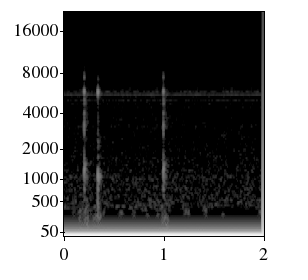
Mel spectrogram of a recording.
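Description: Computer mouse button clicking while an on-screen text box is moved into place: three short clicks, two in quick succession just after the start and a third about a second in.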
